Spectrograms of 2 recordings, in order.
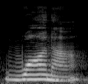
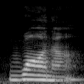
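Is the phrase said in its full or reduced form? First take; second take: reduced; reduced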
